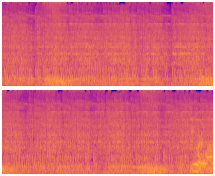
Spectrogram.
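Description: Game sound effects chime and crackle steadily.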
